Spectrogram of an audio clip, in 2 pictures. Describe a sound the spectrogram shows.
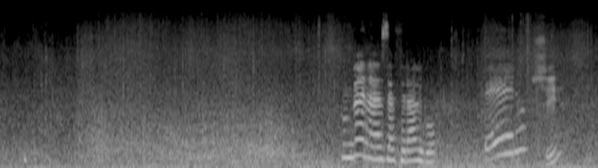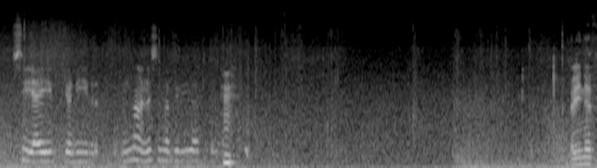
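Footsteps rustle through dry grass and brush.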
